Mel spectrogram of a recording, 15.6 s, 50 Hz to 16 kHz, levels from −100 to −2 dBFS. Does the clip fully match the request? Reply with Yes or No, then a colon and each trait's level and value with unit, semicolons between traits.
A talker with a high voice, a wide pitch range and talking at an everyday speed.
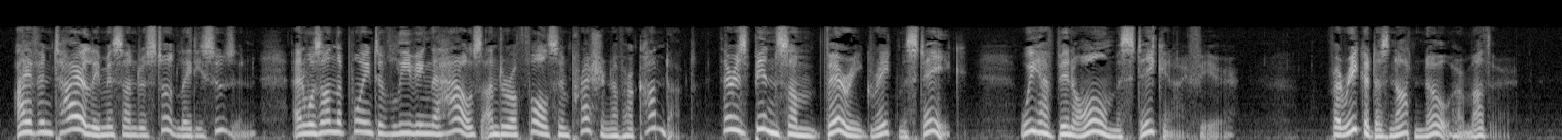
Yes: high, 220 Hz; wide, 6.1 semitones; average, 160 wpm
